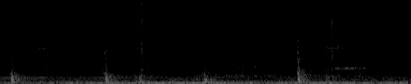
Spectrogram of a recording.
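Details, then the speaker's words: 2001 Honda Odyssey rear drum brake after shoe replacement and contact-point lubrication to cure creaking when pressing pedal: drum turned by hand gives soft even rub with light scrapes, no grinding; normal slight drag. "let's now reinstall the brake drum making sure that it's still a slight drag and not too tight"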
